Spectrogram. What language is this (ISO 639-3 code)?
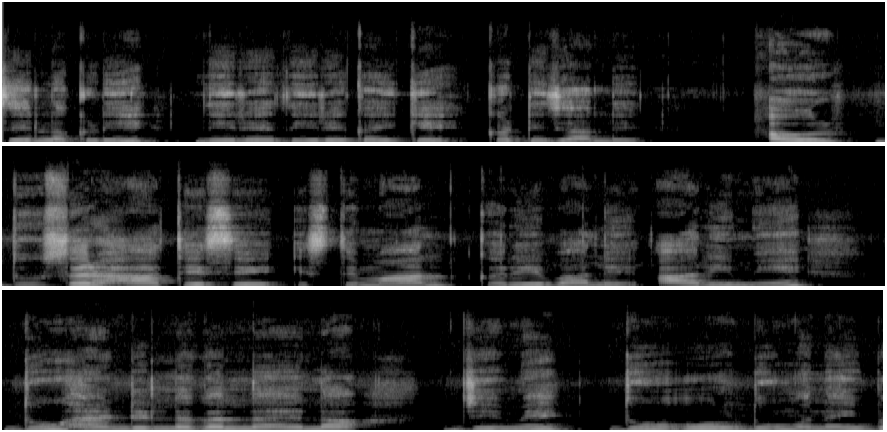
bho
